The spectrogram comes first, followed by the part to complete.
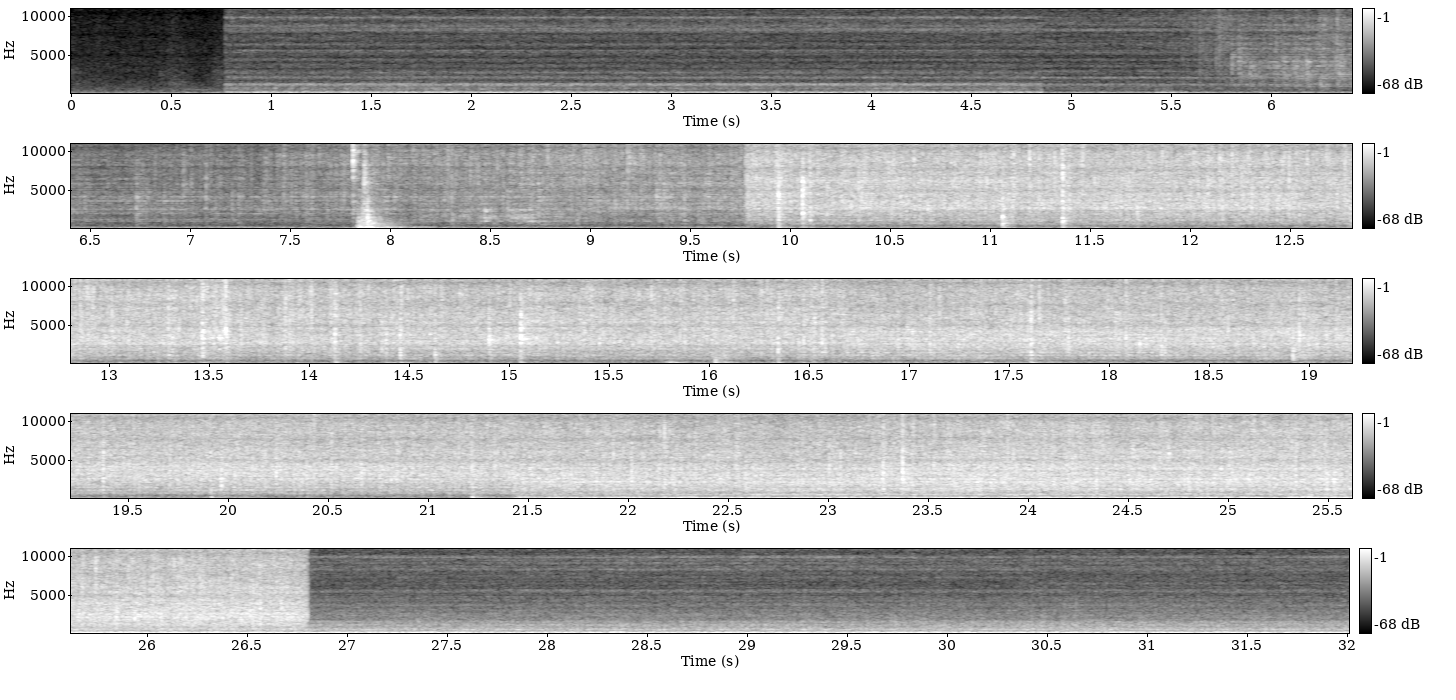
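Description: Parboiled chicken pieces sizzling in a frying pan on a gas hob, a loud steady hiss that starts suddenly about ten seconds in and drops away a few seconds before the end. A single sharp knock comes just before it.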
